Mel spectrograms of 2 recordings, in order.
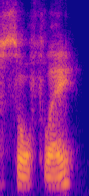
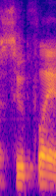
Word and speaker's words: soufflé: Chef Soufflé in Luigi's Mansion. – I don't remember. – Can you pronounce that correctly? Instead of souffle, it's soufflé.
